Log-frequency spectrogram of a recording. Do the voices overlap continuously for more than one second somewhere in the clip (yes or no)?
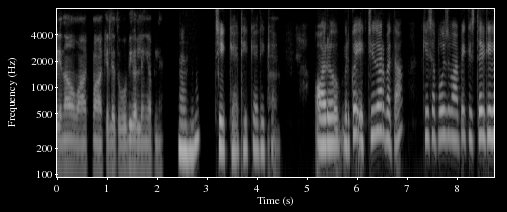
no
